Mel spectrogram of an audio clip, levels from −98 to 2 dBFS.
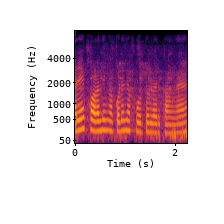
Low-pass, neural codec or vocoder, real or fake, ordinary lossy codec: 7.2 kHz; none; real; none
